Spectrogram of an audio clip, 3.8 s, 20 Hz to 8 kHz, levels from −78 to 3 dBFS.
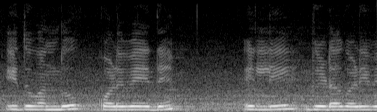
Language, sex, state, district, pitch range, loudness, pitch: Kannada, female, Karnataka, Bidar, 220-240 Hz, -12 LUFS, 230 Hz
